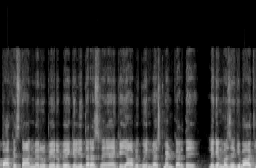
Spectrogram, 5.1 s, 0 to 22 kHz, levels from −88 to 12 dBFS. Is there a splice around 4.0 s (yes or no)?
yes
